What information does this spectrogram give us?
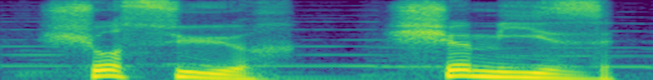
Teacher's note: O som do CH em francês não é o nosso ti de tchau. De jeito nenhum. É um som bem mais suave, um chi. Exatamente como o som do X na palavra xícara.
